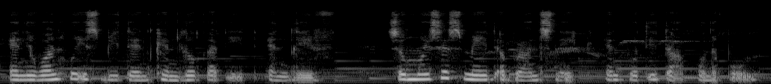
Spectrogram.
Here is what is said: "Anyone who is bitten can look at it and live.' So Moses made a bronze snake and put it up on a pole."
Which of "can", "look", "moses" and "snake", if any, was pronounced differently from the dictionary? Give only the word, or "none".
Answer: moses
